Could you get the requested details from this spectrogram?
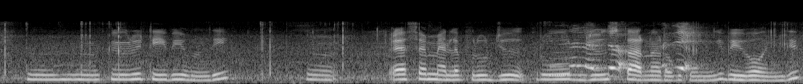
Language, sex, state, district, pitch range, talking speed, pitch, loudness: Telugu, female, Andhra Pradesh, Sri Satya Sai, 205-235 Hz, 110 wpm, 225 Hz, -16 LUFS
